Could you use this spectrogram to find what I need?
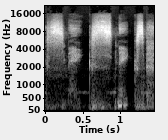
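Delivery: voiceless whispered mimicry; hushed whisper. Podcaster acts out burglar overhearing the film, hushed whisper. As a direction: whisper it, barely audible. Acts out Marv hearing movie gunfire.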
